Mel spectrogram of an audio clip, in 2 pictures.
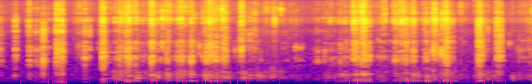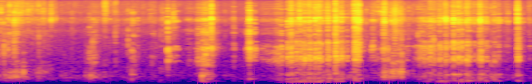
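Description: A utility knife blade shaves a solid pink and white bar of laundry soap, making rapid, crisp scraping and crackling strokes. The sound comes in quick irregular bursts, bright and dry with almost no low end and no ringing between cuts.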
